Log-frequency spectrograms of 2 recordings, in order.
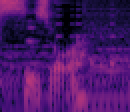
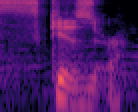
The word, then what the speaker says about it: Scizor: etiquette my name is cesar i'm explorer my name is most commonly known as cesar but everyone's pronouncing it incorrectly the correct pronunciation is skizzer please refer to me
